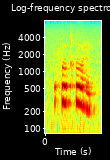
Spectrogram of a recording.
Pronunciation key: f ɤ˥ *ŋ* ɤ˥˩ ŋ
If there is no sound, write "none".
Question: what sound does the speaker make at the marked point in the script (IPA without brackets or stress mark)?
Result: kʰ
